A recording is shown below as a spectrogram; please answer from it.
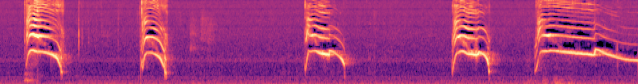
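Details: Kittens crying for their mother, a sound used when trapping feral cats: five high mews spaced about two seconds apart, most short and arching downward, the final one long and drawn out with a falling tail.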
